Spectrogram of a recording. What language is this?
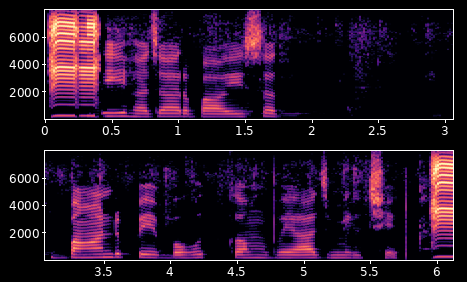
Magahi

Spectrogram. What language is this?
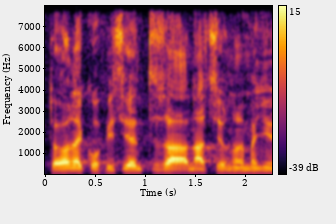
Serbian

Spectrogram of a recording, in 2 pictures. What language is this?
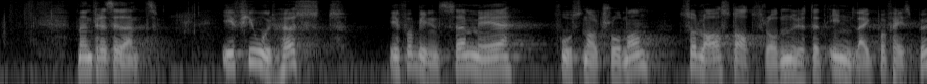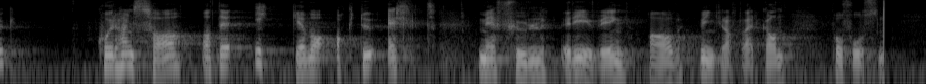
Norwegian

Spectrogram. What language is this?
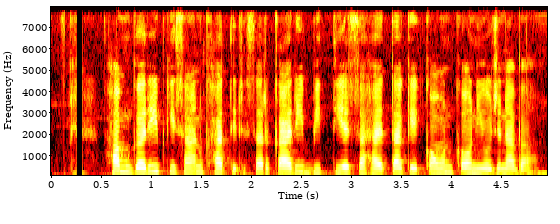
Bhojpuri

